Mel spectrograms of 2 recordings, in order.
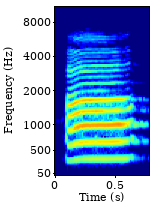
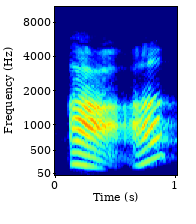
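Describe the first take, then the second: First: The pitch stays high and level. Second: The pitch dips low and then rises. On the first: "일" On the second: "삼"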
